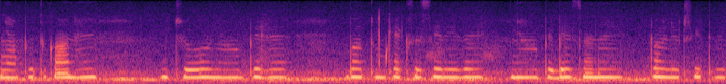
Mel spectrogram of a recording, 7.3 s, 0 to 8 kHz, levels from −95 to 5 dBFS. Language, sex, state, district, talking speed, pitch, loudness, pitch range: Hindi, female, Haryana, Charkhi Dadri, 75 wpm, 260 Hz, -15 LUFS, 245-265 Hz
